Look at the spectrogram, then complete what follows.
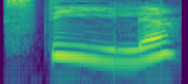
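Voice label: "stile", Norwegian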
